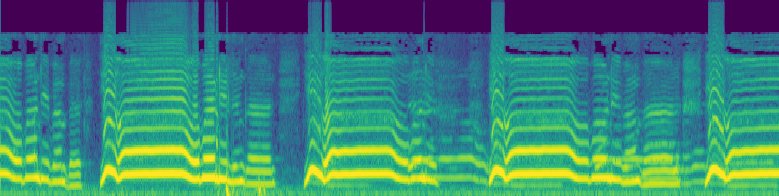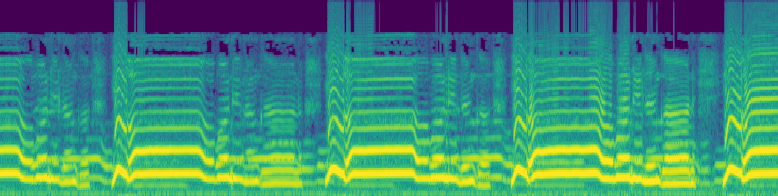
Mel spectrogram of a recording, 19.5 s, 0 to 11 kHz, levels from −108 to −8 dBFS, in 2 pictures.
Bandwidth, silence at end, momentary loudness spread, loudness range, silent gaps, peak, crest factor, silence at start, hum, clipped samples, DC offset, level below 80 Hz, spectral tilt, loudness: 6.2 kHz; 0 s; 12 LU; 3 LU; none; 0 dBFS; 8 dB; 0 s; none; 5%; under 0.1%; -36 dBFS; -8 dB/octave; -7 LUFS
